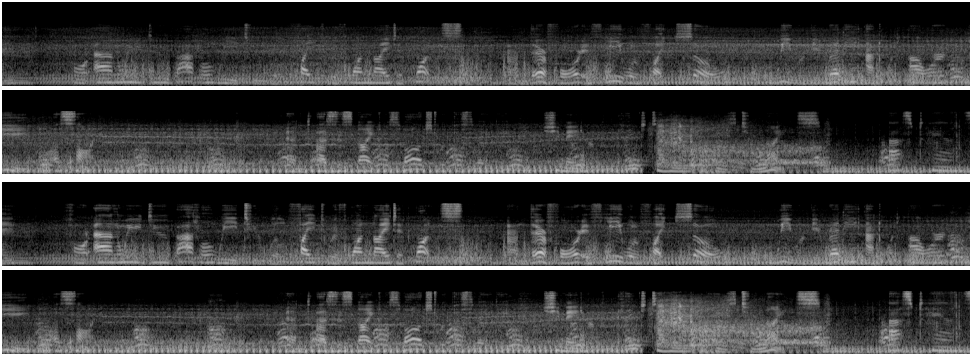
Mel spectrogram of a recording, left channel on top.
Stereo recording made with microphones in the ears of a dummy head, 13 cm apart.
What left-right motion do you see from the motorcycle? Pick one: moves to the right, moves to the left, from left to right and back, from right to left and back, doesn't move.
moves to the right.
